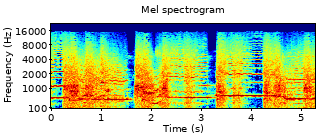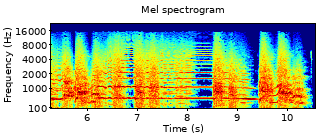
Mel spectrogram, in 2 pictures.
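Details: German Shepherd singing with its owner, producing long sustained howls that hold a steady tone and then slide down slightly, repeated with brief breaks, a person's voice joining in.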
